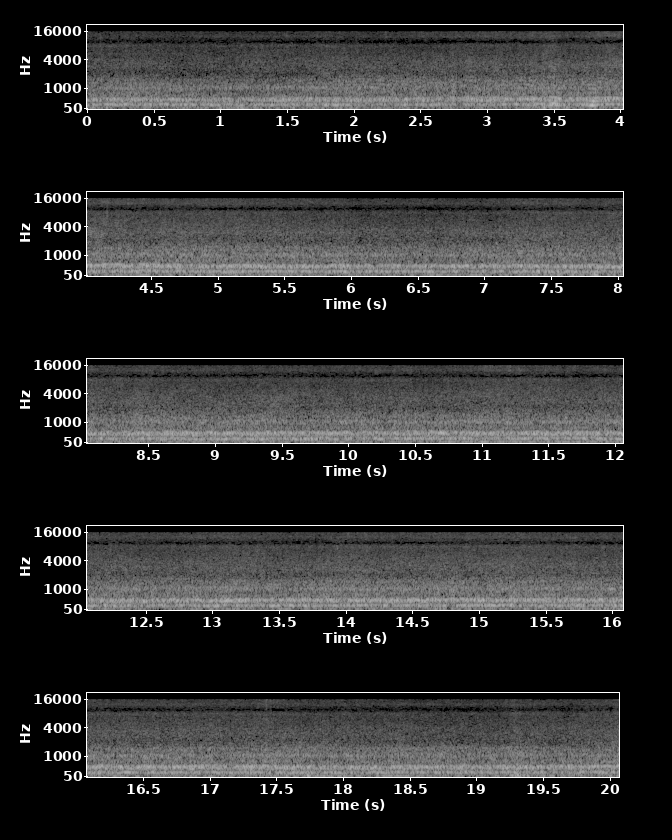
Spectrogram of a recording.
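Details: Many honey bees massed on the grass in front of the hives produce a constant, thick drone that holds steady throughout, with a few faint ticks early on.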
